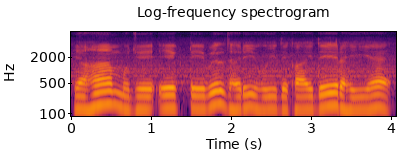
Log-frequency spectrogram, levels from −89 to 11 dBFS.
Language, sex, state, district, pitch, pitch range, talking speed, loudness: Hindi, male, Madhya Pradesh, Katni, 130 Hz, 125-140 Hz, 145 wpm, -17 LUFS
